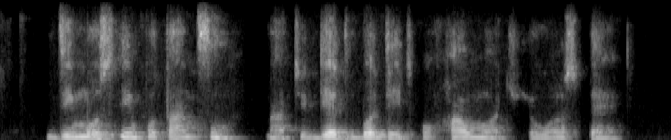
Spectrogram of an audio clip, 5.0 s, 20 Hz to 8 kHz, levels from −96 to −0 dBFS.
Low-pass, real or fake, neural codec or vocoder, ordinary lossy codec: 7.2 kHz; fake; codec, 24 kHz, 0.9 kbps, WavTokenizer, medium speech release version 1; Opus, 24 kbps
